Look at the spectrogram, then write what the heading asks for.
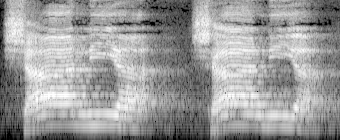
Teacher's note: Hamzah dalam keadaan berat diganti dengan ya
